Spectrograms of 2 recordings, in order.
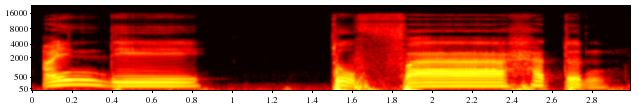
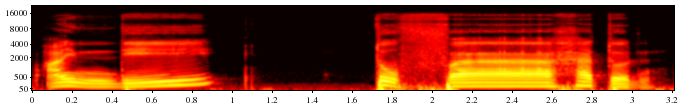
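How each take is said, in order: The two takes are said the same way.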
